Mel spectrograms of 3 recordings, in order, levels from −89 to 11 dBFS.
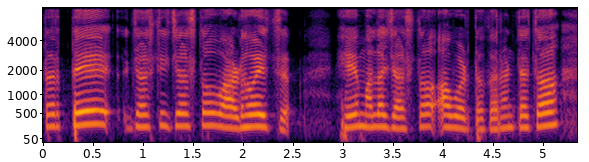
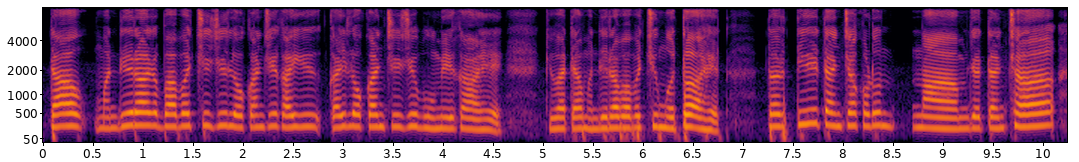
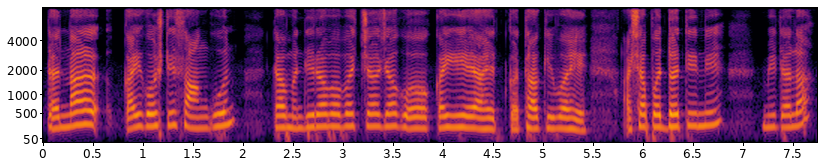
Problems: none marked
